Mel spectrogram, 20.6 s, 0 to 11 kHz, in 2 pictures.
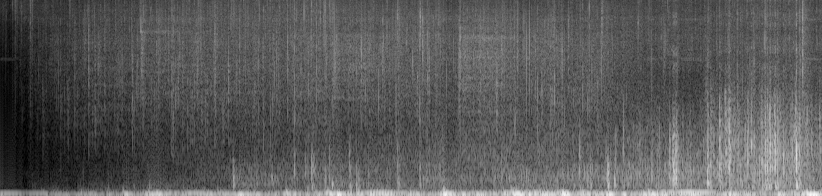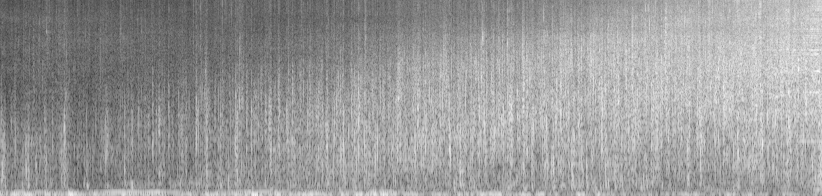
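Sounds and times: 
riser firing debris: 4.5 - 20.5.

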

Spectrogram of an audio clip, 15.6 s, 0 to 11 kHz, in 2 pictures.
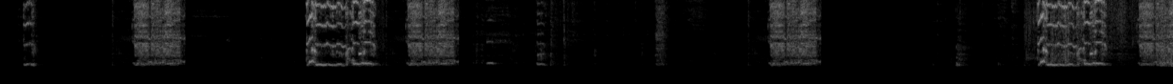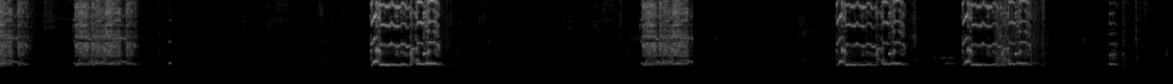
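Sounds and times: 
brown rat Rattus norvegicus: 0.1 - 5.6, 6.2 - 15.6.

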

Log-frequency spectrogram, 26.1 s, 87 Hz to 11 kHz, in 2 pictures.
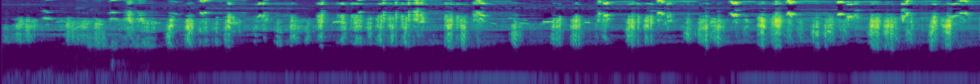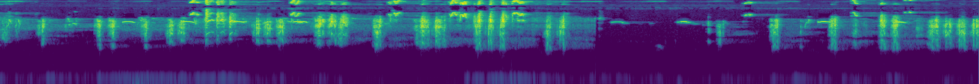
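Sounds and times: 
oriental reed warbler Acrocephalus orientalis singing: 0.0 - 21.0, 22.1 - 25.7.

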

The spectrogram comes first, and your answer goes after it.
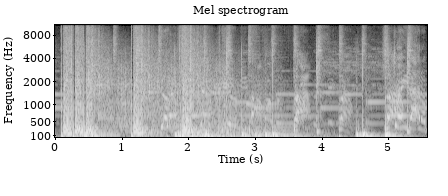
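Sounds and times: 
rapid gunshots: 0.0 - 5.4.

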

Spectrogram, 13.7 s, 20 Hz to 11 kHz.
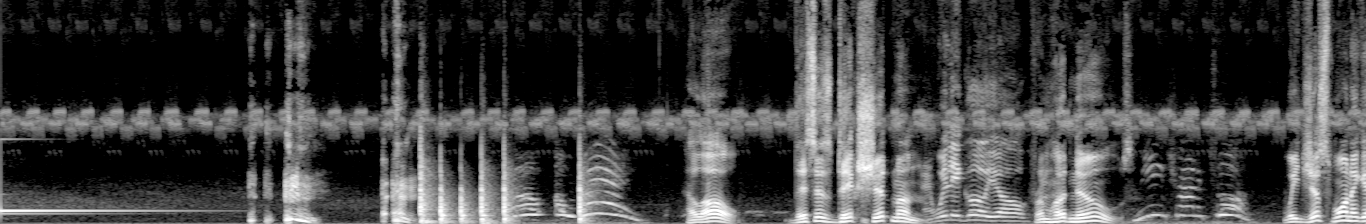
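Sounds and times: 
steady insect-like buzz: 0.0 - 13.6
speech: 2.5 - 4.3, 6.9 - 11.5, 12.8 - 13.6
sharp knocks on a front door: 4.1 - 6.4.

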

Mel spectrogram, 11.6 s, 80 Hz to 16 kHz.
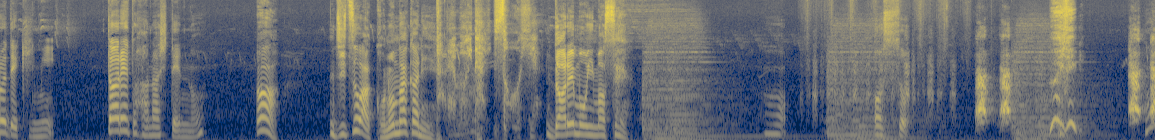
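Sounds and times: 
speech: 0.0 - 6.5, 7.6 - 8.0, 8.7 - 9.3, 10.1 - 11.5
dog barking: 8.1 - 11.5.

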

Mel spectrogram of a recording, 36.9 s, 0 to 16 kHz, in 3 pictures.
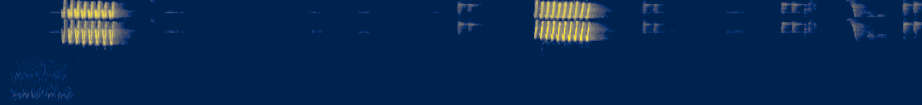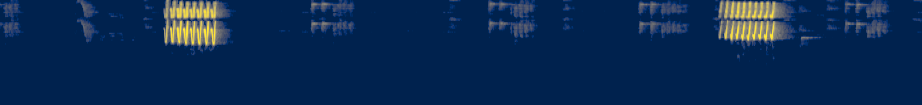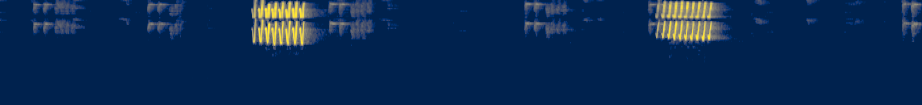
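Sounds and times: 
Bonelli's warbler Phylloscopus bonelli singing: 0.8 - 1.6, 7.2 - 8.0, 14.5 - 15.3, 21.9 - 22.8, 28.0 - 29.5, 33.3 - 34.2.

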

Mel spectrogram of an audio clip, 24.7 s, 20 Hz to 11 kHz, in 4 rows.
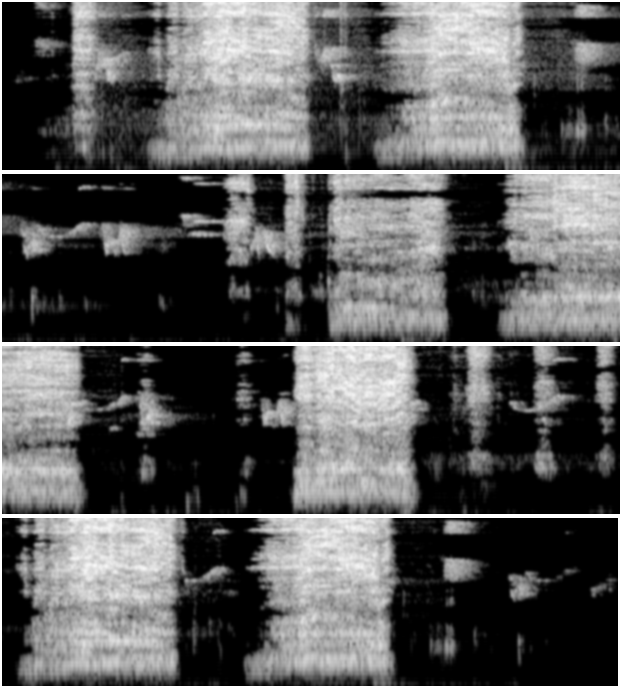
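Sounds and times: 
black vulture Aegypius monachus: 0.5 - 6.6, 8.4 - 13.3, 15.3 - 20.4, 21.0 - 23.2.

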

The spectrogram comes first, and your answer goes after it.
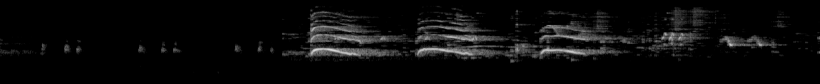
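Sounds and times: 
Circus aeruginosus calling: 2.8 - 7.6.

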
